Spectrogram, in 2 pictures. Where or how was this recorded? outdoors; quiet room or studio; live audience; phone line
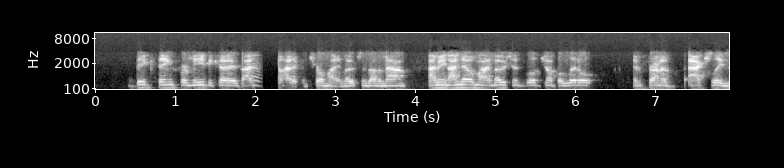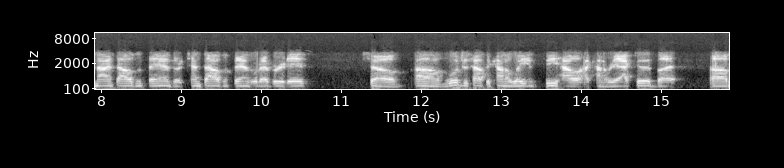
phone line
